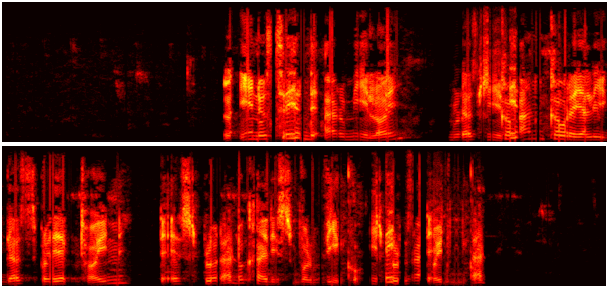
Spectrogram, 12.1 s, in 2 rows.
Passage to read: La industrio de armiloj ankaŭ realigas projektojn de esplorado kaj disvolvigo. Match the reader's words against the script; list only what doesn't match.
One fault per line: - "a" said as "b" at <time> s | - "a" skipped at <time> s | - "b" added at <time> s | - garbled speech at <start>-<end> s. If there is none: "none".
- garbled speech at 4.5-5.2 s
- garbled speech at 9.7-10.9 s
